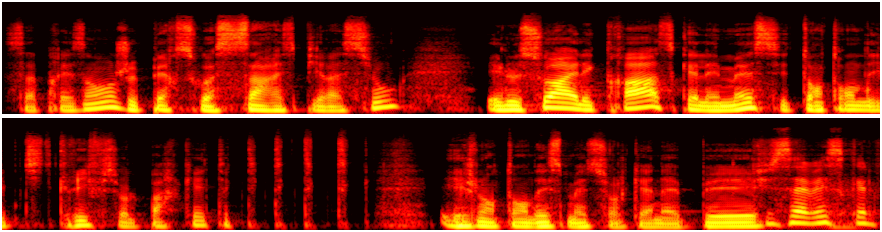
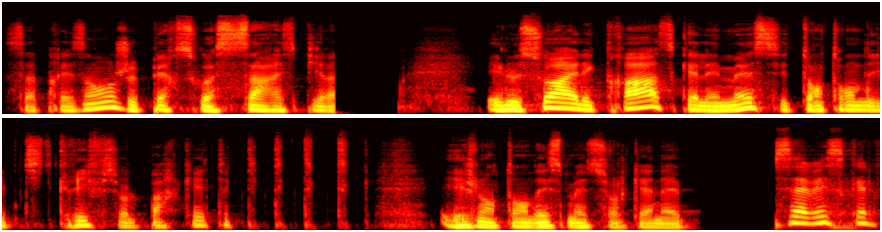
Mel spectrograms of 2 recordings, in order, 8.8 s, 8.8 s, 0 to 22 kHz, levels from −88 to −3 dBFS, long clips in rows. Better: first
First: none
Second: audio cutting out; at 1.5 s and at 8 s

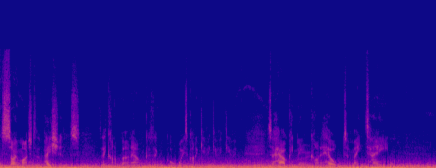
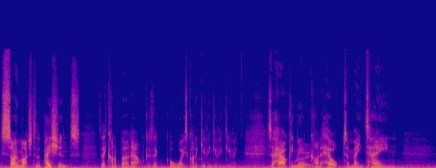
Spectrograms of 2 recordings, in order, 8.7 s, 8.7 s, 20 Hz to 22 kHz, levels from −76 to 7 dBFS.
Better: second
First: wind noise on the microphone; heavy; 1 dB above the speech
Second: wind noise on the microphone; occasional gusts; 20 dB below the speech

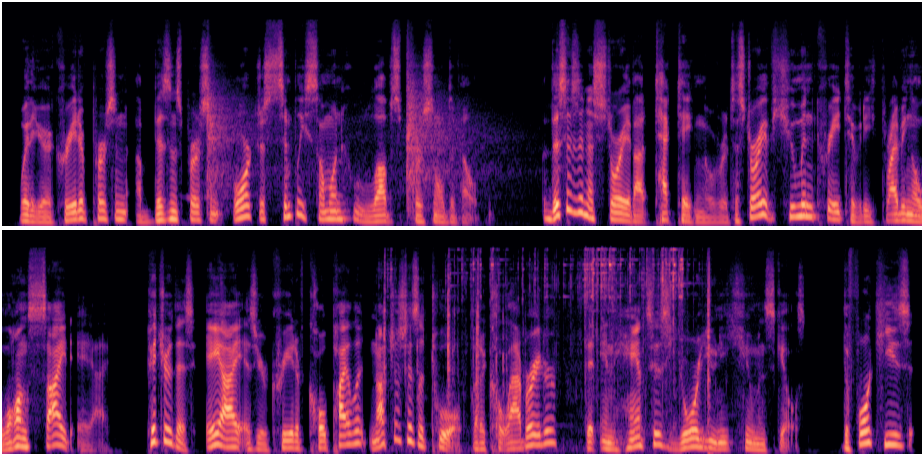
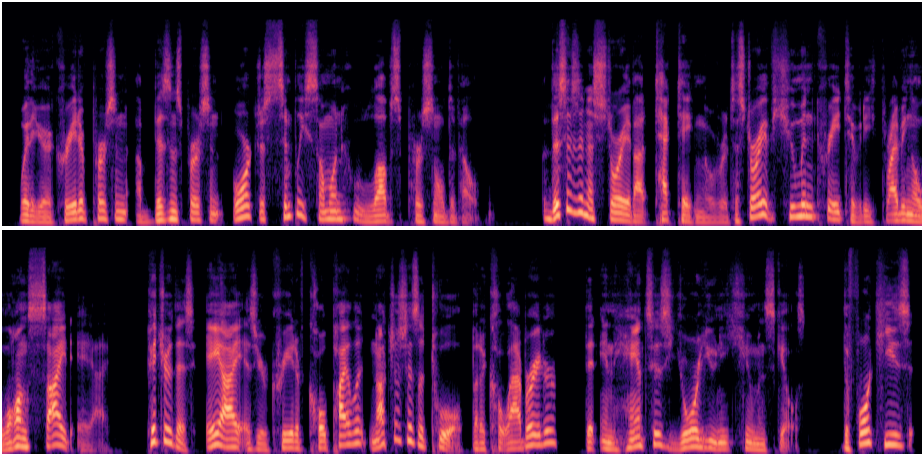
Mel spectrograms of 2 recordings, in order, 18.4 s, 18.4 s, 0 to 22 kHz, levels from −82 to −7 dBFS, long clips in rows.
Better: second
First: door banging; noticeable; from 2 to 4.5 s; peak 8 dB below the speech // jangling keys; noticeable; from 13 to 16 s; peak 2 dB below the speech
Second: none

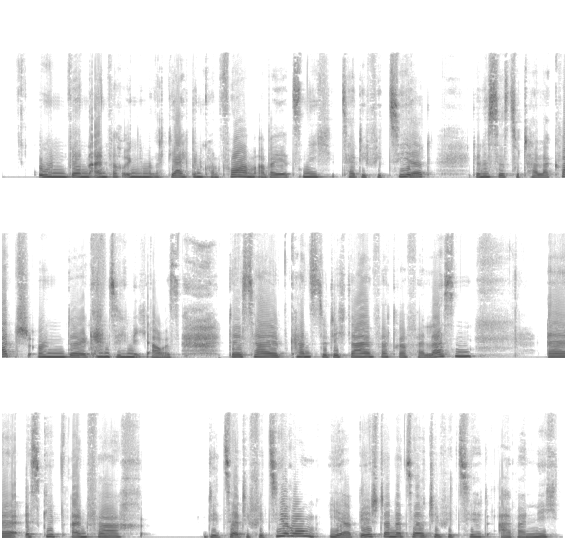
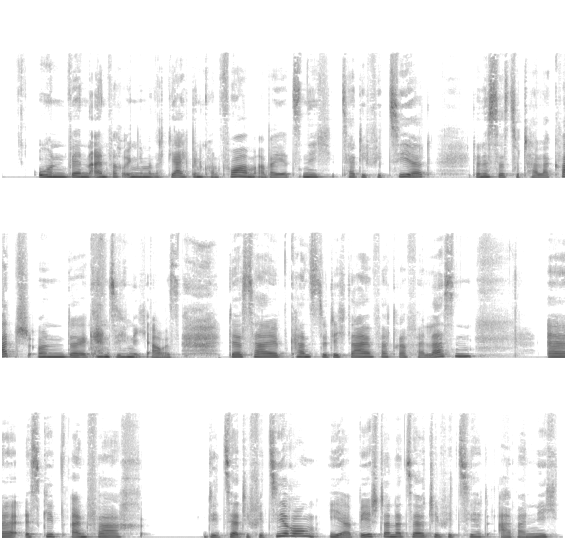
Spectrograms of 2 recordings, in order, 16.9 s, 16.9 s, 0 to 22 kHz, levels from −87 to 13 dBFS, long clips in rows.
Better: second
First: distortion; slight; 10 dB below the speech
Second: none

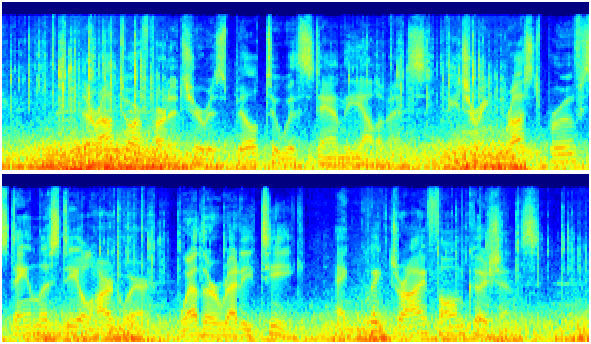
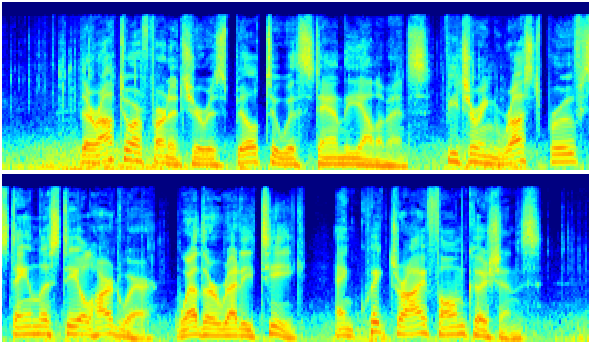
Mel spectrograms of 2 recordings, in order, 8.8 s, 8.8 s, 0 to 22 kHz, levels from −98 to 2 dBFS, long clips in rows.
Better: second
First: wind noise on the microphone; heavy; 4 dB below the speech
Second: wind noise on the microphone; occasional gusts; 20 dB below the speech

